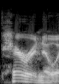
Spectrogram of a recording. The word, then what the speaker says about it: Perrineau: Perrineau, I think is how you pronounce it. Perrineau, It's like French or something.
